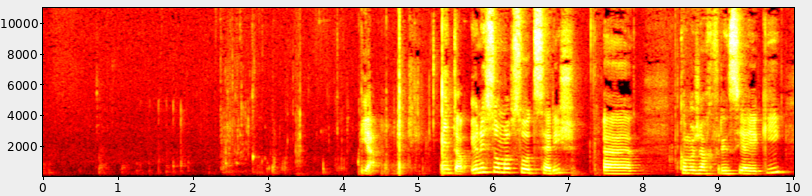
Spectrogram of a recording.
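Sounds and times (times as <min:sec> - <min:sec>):
person sipping water: 0:00.7 - 0:04.2
swallowing sounds: 0:00.7 - 0:04.2
speech: 0:04.2 - 0:04.8, 0:05.4 - 0:10.0.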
